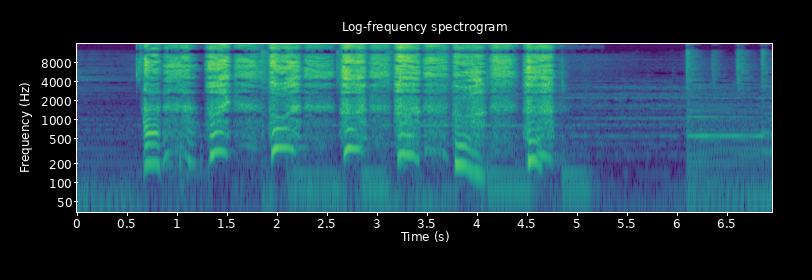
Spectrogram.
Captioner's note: ragged breathing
